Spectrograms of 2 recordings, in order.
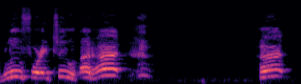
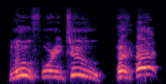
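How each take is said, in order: First: A hesitation breaks the rhythm before the last hut. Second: The counts come in a steady rhythm.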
